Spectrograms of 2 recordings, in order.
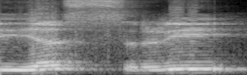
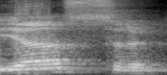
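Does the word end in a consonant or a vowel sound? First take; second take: vowel; consonant. First: The word ends with a final -ri vowel. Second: The word ends cut off on the consonant.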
